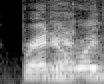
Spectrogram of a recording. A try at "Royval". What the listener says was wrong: You're saying it like there's an E in there, and it's embarrassing for.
